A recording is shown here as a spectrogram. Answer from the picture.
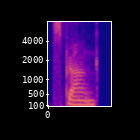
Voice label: "sprung", Indian

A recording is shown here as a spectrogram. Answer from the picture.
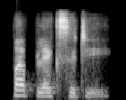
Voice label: "perplexity", Indian; Dictionary

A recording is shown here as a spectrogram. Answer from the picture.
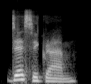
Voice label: "decigram", Indian

